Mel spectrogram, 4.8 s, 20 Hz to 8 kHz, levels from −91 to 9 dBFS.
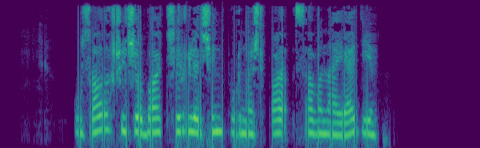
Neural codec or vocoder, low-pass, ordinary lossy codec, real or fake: none; 7.2 kHz; AAC, 32 kbps; real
